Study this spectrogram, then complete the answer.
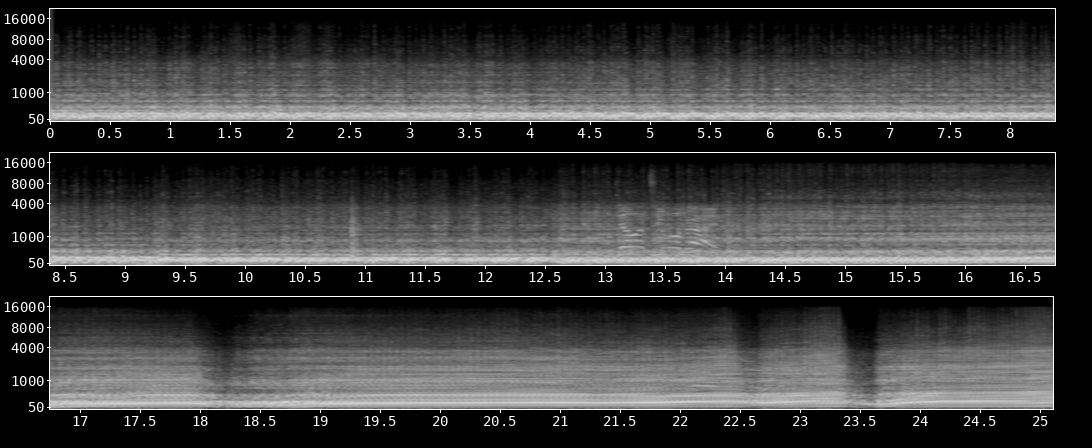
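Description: A car engine revs hard to climb out of soft sand on traction boards, a loud sustained close roar with rising and falling pitch that eases toward the end, punctuated by a couple of brief drops, no talking.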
